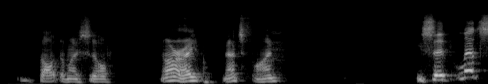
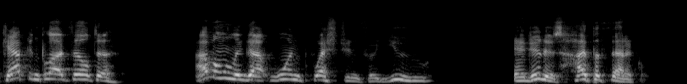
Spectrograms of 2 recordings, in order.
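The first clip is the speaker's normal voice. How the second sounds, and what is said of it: Imitated heavy Southern accent. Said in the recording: “He had a horrible Southern accent.”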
